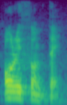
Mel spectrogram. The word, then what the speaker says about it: horizon: Hay oro más allá del horizonte. There is gold beyond Very good, very good. the horizon. Horizon, okay? Horizon, horizonte. Her eyes on, okay?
